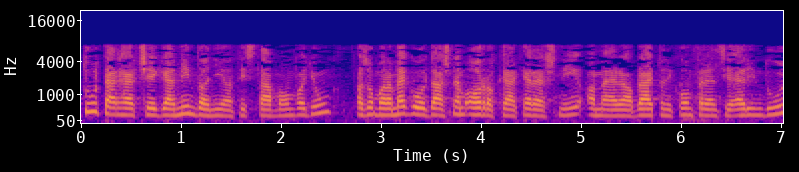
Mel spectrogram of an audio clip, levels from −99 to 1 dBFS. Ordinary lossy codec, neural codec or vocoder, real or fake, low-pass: none; none; real; 7.2 kHz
